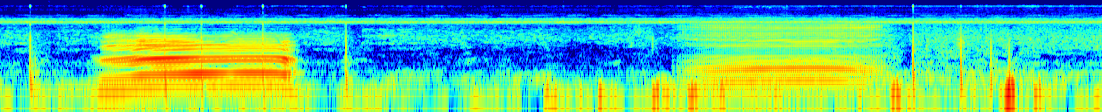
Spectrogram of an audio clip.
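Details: Cows roaming the fields while being herded to the barn, calling their friends to come home: two drawn-out, harmonic-rich moos about a second each, separated by a quiet pause with faint background clicks.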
